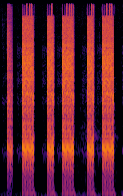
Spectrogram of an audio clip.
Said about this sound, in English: the sample here, by default, it's already kind of a screaming sample, but I still use amp on top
